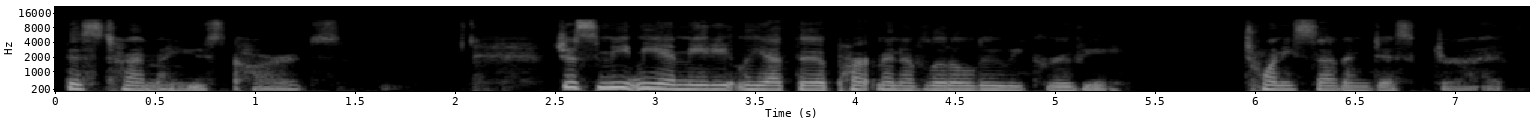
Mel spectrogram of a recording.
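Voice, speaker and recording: Confident masked heroine, low gravelly voice, dark tone, dry sound. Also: female voice, steady tone, moderate pace, no room sound. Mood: urgent. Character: confident young adult female masked crime fighter.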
